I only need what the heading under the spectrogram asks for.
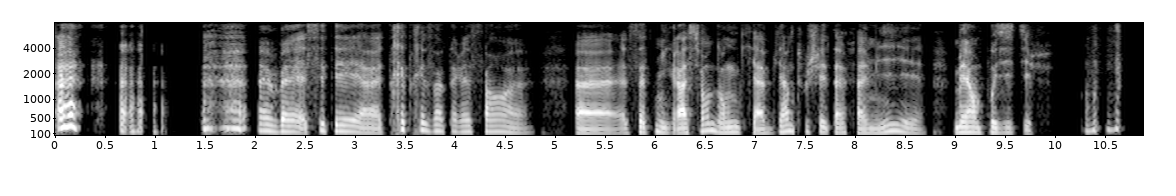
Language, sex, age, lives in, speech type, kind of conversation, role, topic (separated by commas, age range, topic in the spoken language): French, female, 40-44, France, conversation, podcast, host, Comment la migration a-t-elle touché ta famille ?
